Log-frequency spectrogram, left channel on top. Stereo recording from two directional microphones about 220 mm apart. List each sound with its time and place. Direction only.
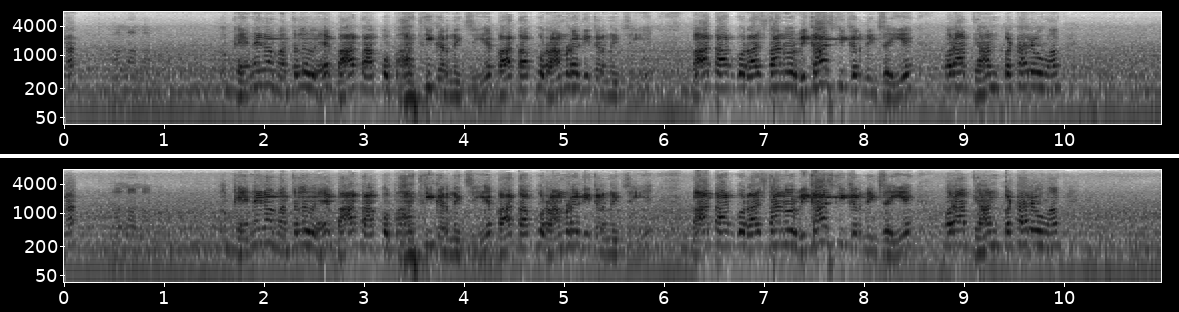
1.6 s speech: 40° left (ahead or behind)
